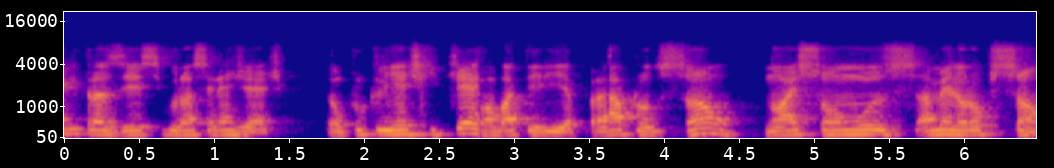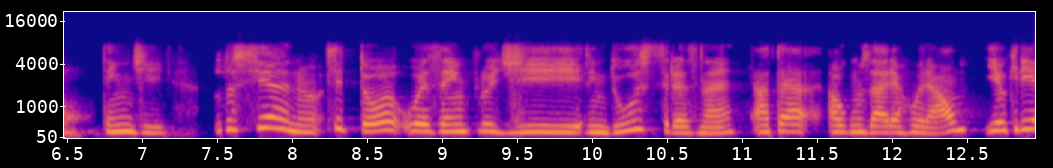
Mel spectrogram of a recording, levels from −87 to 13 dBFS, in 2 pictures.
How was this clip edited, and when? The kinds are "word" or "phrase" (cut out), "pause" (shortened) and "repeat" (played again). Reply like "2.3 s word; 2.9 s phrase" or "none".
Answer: 2.8 s word; 3.6 s word; 6.7 s pause; 8.2 s word; 10.0 s word; 11.8 s word

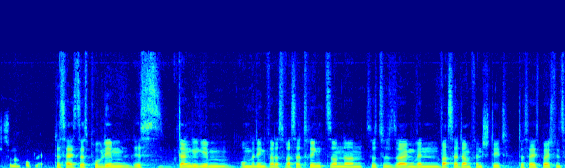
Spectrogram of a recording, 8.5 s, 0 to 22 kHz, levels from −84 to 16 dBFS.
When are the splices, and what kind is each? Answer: 2.6 s word; 4.1 s word

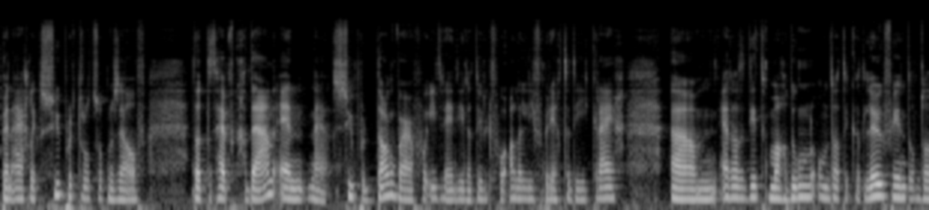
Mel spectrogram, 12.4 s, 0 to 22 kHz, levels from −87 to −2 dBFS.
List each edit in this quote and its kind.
2.5 s word; 6.5 s word; 7.2 s word

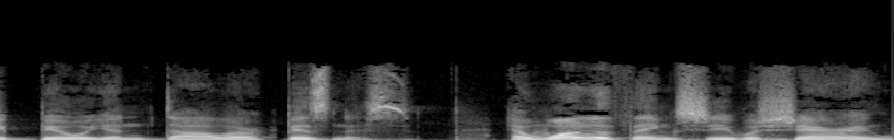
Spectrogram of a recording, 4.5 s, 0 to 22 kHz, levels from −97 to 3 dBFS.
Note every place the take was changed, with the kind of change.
1.4 s pause

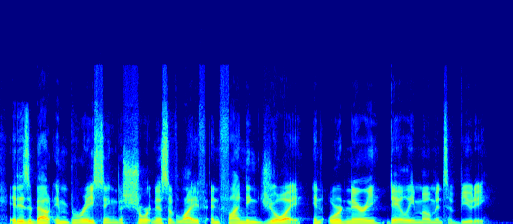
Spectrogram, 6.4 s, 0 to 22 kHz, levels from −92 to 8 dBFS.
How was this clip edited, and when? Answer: none

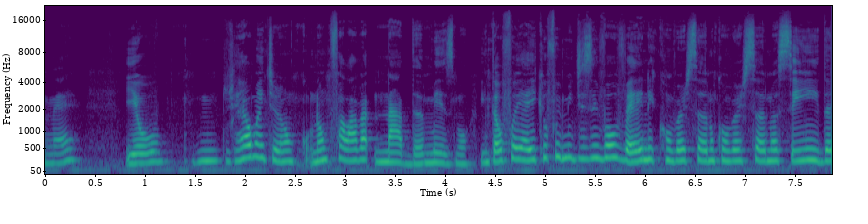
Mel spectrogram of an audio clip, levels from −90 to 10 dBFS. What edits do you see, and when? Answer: 4.3 s pause

